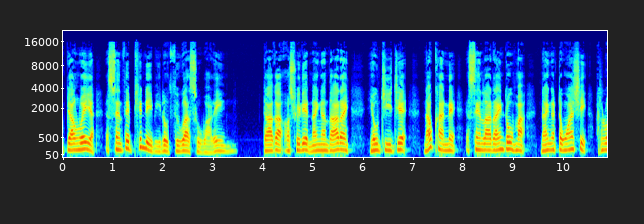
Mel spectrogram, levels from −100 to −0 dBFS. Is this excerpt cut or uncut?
uncut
